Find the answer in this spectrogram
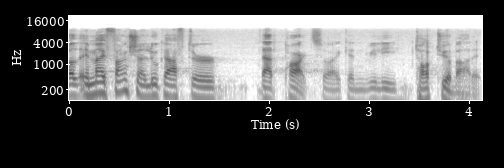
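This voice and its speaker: The voice moves at a fairly quick pace. The sound is dry and close with no echo. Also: man. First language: Italian. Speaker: corporate executive. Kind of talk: conference Q&A.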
